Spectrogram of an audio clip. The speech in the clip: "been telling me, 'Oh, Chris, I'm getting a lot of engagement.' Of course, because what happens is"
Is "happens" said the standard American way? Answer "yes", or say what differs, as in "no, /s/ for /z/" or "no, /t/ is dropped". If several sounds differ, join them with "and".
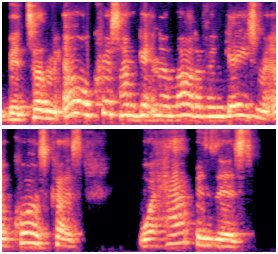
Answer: yes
